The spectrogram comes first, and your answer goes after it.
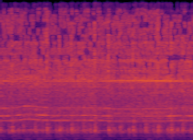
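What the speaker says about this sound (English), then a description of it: "The water's on, and I'm starting to spin it with the drill." A drill spins a tank-cleaning tool inside a water heater with the water running, giving a steady motor whir with rapid rhythmic knocking and rattling throughout, close and fairly loud with no talking.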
